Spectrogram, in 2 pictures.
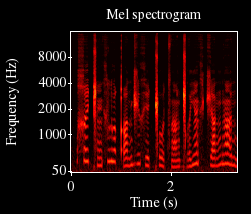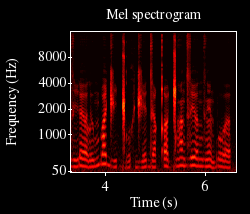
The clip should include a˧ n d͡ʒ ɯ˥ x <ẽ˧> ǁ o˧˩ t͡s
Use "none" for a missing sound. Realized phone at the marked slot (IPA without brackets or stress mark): e˧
